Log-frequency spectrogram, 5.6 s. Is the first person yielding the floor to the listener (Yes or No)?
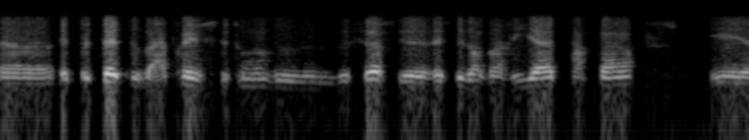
No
